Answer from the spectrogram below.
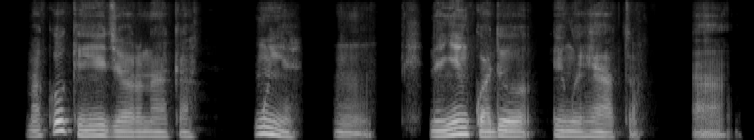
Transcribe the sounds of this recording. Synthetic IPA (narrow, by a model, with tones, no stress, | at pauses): ma˨ko˦ke˨ɲe˦d͡ʒi˨˦ɔ˦ɾʊ˦na˦ka˦ | ŋʷu˦ɲe˨ | m̩˨ | ne˨ɲe˦ŋ̩˦kʷa˨do˦ | e˦ŋʷe˦ɦe˦a˨tʊ̰˨ | a̰˨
